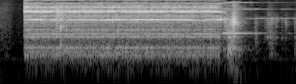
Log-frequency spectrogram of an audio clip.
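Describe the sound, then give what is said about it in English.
A telephone rings on an outgoing call with one long, continuous electric bell trill lasting about two seconds, loud, then stops abruptly and leaves a short fading clatter. “Yes, and if you can hold a bottle, you can dial a phone. Give her a call.”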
